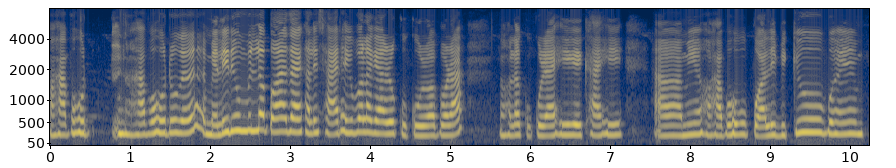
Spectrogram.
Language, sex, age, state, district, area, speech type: Assamese, female, 30-45, Assam, Golaghat, rural, spontaneous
